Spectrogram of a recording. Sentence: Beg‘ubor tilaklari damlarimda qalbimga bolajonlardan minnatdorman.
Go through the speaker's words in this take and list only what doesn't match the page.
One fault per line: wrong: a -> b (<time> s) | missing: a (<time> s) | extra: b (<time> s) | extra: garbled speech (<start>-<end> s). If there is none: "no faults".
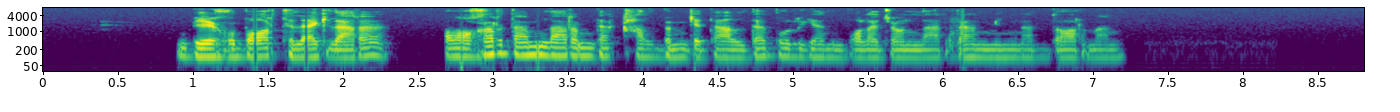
extra: og‘ir (2.8 s)
extra: dalda bo‘lgan (4.5 s)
